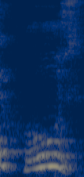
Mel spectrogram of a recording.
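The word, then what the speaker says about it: whose: एच ओ एस ई य पर भी डब् साइलेंट य पढ़ेंगे हुज इसकी साउंड हम क्या लेंगे हुज डब्लू साइलेंट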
